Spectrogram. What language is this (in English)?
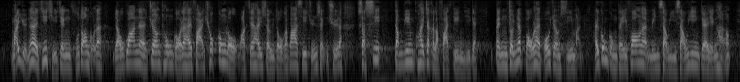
Cantonese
